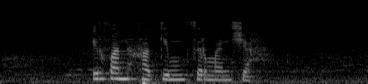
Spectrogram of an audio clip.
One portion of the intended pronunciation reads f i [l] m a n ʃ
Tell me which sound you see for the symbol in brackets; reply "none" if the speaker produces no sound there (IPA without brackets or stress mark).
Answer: r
